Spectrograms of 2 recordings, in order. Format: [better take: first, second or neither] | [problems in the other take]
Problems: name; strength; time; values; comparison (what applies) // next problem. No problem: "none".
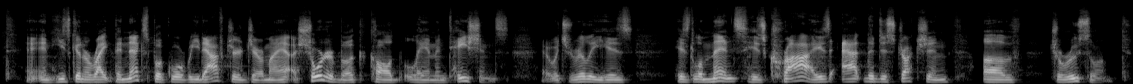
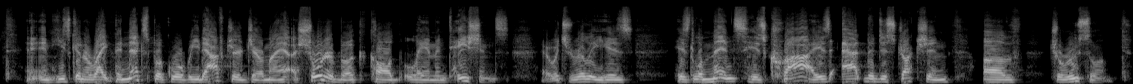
first | distortion; heavy; 8 dB below the speech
